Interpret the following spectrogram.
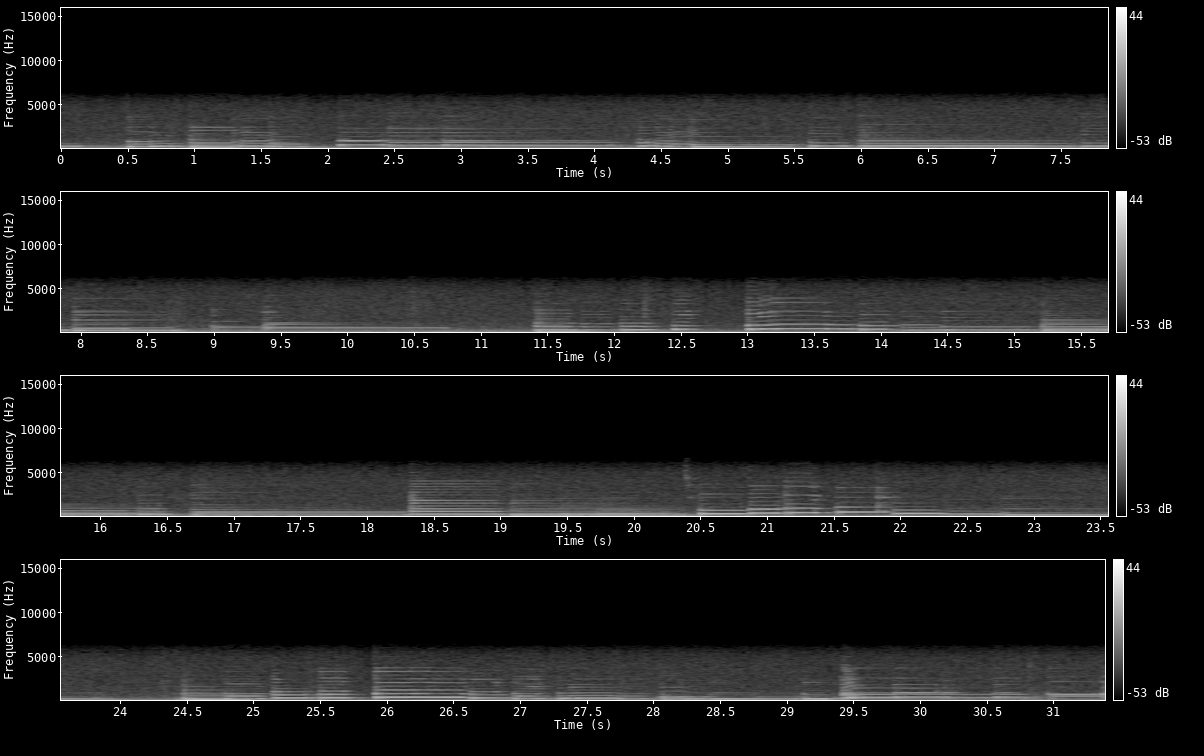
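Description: Solo electric guitar played through effects pedals: picked single notes and chords ring out and fade over a steady low drone, with a few deep bass swells.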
